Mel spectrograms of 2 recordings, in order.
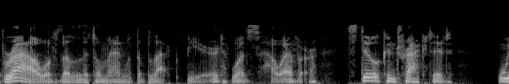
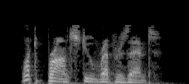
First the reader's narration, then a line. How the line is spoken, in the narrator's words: asked sharply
